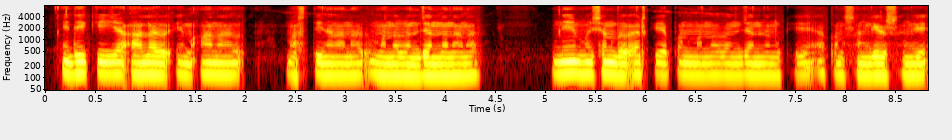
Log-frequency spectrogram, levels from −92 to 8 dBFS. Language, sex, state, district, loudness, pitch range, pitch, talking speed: Sadri, male, Chhattisgarh, Jashpur, -16 LUFS, 120-130 Hz, 120 Hz, 70 wpm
